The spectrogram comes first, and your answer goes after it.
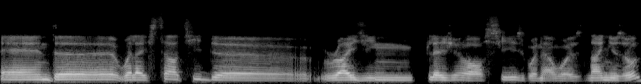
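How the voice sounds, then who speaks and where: A man with a French accent speaks at a very slow pace with hardly any pauses, in a fairly low pitch and monotone, flat intonation. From France. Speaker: endurance rider and trainer. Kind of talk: interview. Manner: halting.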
